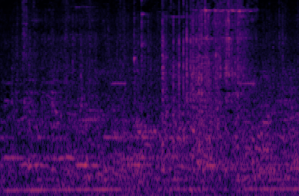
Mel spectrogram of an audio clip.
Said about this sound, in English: … created this soundscape of the hustle and bustle of the Shinjuku station in Tokyo.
